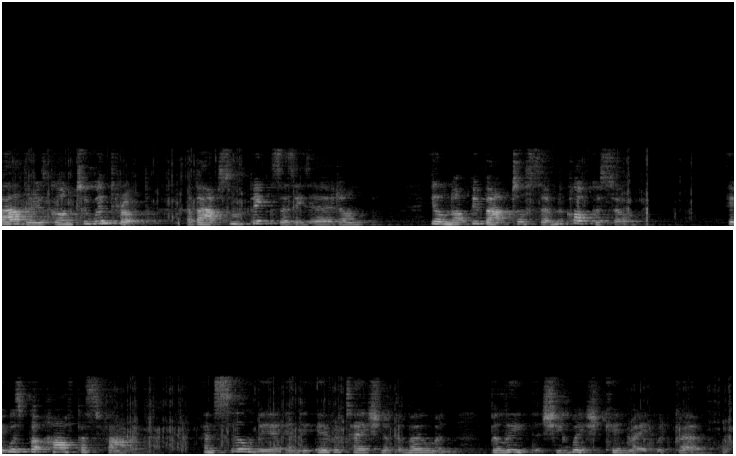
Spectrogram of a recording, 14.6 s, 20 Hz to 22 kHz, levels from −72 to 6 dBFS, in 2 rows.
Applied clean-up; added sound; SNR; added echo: none; Crumpling, crinkling; 20 dB; reverberation time 0.9 s.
